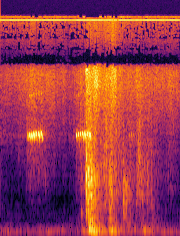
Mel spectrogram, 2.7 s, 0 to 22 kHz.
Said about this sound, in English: Dead cricket. 120 pounds of country girl just fell on him.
